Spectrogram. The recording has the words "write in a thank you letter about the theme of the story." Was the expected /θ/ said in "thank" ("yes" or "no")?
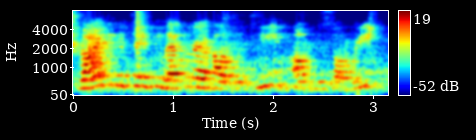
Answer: no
